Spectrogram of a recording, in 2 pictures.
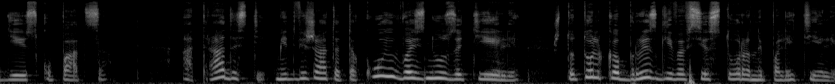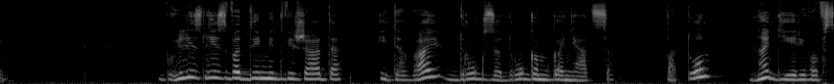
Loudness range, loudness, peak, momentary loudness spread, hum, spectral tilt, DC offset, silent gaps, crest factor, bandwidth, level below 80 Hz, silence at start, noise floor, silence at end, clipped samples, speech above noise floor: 6 LU; -33 LUFS; -12 dBFS; 14 LU; none; -2.5 dB/octave; under 0.1%; none; 22 dB; over 20 kHz; -62 dBFS; 0 s; -67 dBFS; 0 s; under 0.1%; 33 dB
